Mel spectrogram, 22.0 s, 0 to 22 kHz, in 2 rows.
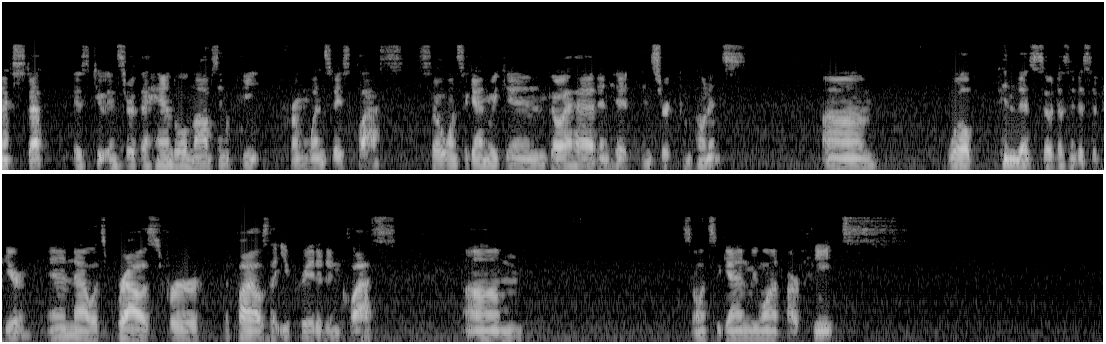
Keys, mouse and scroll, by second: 6.3 click, 9.1 click, 12.2 click, 16.5 click.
